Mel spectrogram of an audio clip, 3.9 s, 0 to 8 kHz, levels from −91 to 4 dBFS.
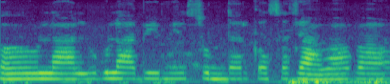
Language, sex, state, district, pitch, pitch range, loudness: Bhojpuri, female, Uttar Pradesh, Deoria, 200 Hz, 195-205 Hz, -18 LUFS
